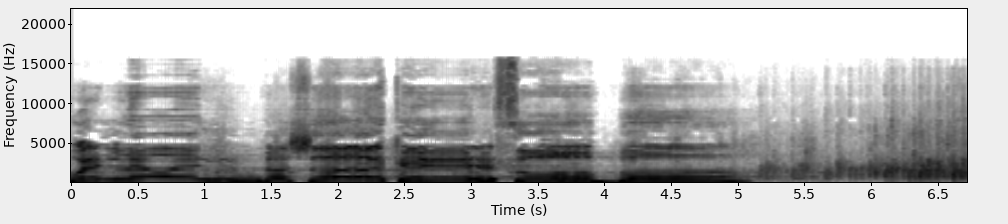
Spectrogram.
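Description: A woman sings the closing phrases of a Tunisian song into a microphone, unaccompanied once the band drops out, with vibrato and a long held final note ending about five seconds in. Audience applause follows.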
